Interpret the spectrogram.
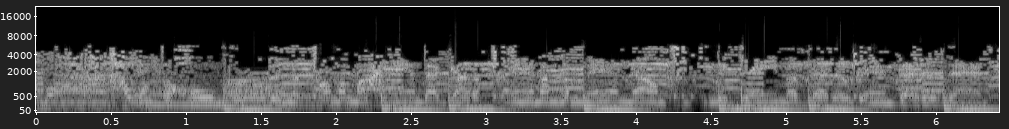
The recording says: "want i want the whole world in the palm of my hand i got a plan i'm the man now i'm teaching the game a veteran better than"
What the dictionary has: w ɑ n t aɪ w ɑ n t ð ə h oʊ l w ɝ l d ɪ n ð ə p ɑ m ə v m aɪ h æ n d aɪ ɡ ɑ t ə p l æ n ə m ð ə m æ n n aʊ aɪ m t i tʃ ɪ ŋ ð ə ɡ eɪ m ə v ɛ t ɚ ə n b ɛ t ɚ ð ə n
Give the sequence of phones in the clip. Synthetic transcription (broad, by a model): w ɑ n aɪ w ɑ n t ð ə h oʊ l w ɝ l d ɪ n ð ə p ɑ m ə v m aɪ h æ n d aɪ ɡ ɑ t ə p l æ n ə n ð ə m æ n n aʊ aɪ m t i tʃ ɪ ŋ ð ə ɡ eɪ m ə b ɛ t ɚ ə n b ɛ t ɚ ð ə n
